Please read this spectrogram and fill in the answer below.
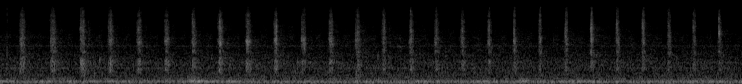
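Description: Kitchen knife rapidly chopping fresh ginger fine on a wooden cutting board, an even run of sharp taps about five a second.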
